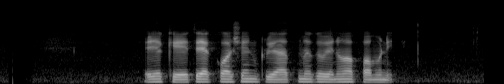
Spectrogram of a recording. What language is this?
Sinhala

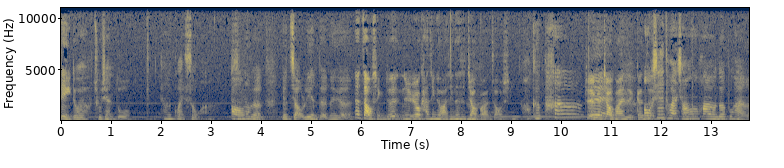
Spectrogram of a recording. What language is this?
Chinese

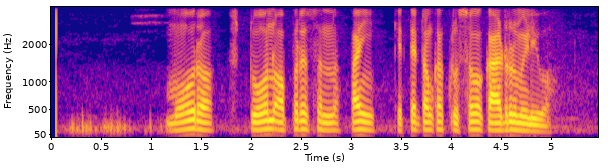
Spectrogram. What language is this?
Odia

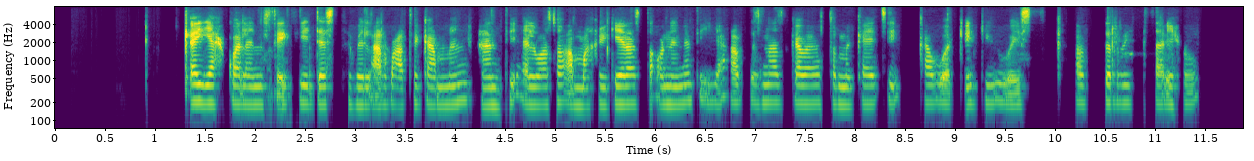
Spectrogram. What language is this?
Tigrinya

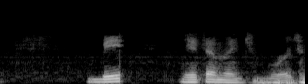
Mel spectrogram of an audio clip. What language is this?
Gujarati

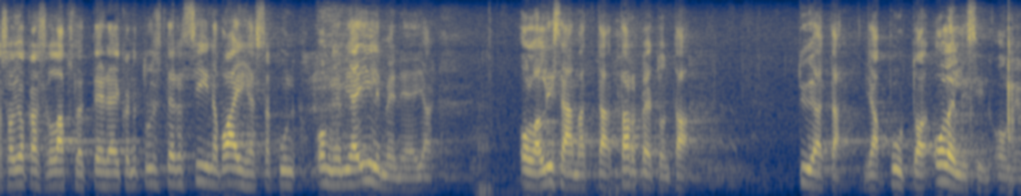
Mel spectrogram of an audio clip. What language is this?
Finnish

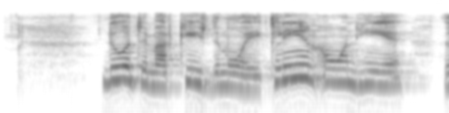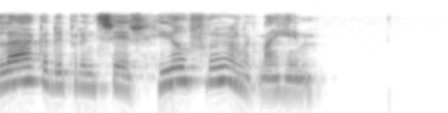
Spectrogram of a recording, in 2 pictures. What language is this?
Western Frisian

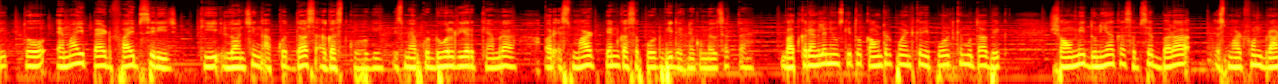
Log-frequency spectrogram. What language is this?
Hindi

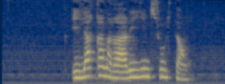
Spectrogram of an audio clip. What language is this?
Kabyle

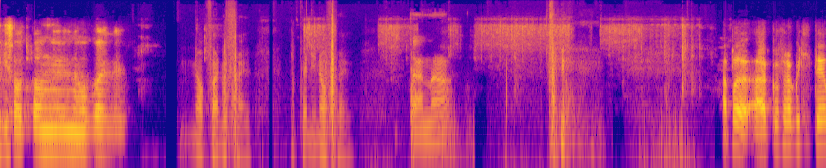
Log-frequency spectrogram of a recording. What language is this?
Malay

